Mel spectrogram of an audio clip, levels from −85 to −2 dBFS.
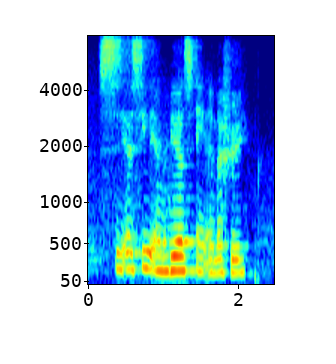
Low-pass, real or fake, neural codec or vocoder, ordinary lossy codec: none; fake; codec, 16 kHz, 0.5 kbps, X-Codec, HuBERT features, trained on balanced general audio; none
